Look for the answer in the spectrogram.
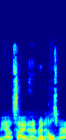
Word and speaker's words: Elsweyr: Is that how it's pronounced? – Yeah, I'm pretty sure. – Elsweyr.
